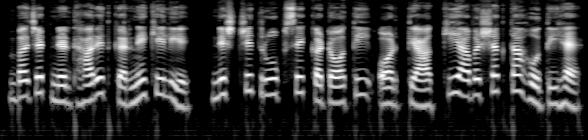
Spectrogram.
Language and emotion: Hindi, neutral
